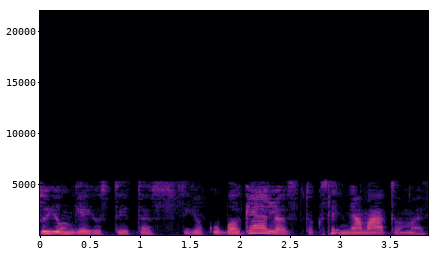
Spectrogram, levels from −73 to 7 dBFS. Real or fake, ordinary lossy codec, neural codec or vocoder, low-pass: real; MP3, 24 kbps; none; 5.4 kHz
